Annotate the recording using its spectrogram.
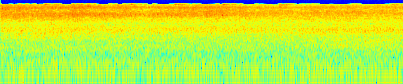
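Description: An intercity coach's diesel engine runs low and steady as the bus pulls away, under a constant hiss of street noise.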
